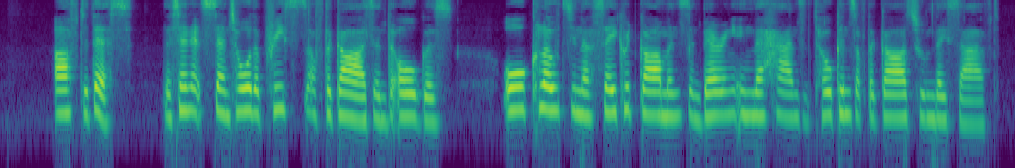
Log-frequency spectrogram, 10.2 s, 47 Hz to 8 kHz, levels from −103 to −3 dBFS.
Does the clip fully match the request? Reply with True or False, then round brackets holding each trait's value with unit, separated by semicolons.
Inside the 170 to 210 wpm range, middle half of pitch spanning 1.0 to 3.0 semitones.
True (195 wpm; 2.6 semitones)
